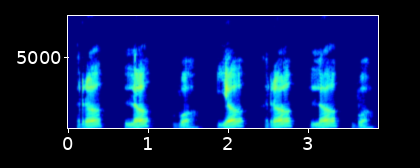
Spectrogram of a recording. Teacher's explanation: ऐसे वर्ण जिनको जीभ और होठों के परस्पर सटने पर बोला जाता है। लेकिन यह पूरी तरह से कहीं पर भी स्पर्श नहीं करते हैं। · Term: अंतस्थ व्यंजन, अंतःस्थ व्यंजन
